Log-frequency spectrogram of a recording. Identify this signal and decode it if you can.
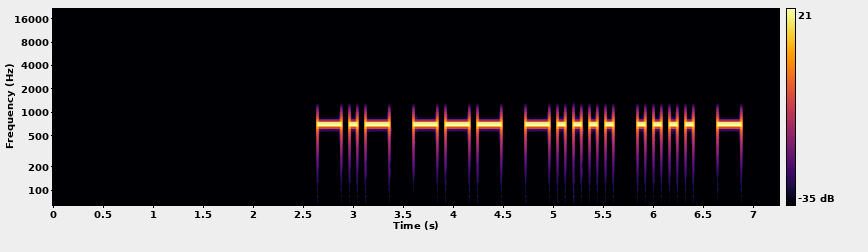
Morse code, heard as a keyed tone, about 15 wpm, 700 Hz. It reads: KO6HT
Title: USA Call Signs - 5 Characters - Repeated 2x - 15wpm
